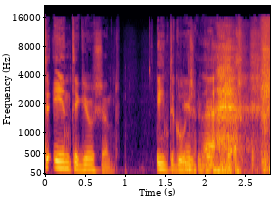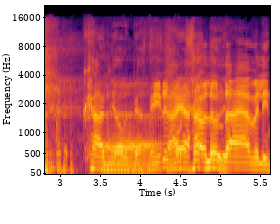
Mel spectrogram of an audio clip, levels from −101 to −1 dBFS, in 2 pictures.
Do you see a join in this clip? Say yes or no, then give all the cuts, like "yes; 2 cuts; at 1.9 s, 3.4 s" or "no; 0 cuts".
yes; 2 cuts; at 1.9 s, 4.3 s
